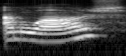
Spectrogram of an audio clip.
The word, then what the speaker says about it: Amouage: item we have today is this one from an wash thing that's how you pronounce it and it's their sunshine perfume this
